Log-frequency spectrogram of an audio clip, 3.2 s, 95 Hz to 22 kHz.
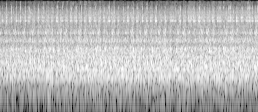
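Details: Steam launch with Cheddar Proteus 4.5 cc Maudsley reversing engine and engine-driven feed pump; bypass valve closed, boiler level had dropped; fast even ticking over steady steam hiss, the pump check ball seating normally while refilling the boiler.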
